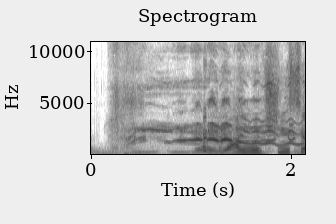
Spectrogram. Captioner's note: laughing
